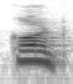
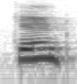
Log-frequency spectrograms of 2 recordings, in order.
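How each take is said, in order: First: The vowel is long and open, as in car. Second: The vowel is short and flat, as in cat. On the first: "British अंग्रेजी में हम इसे कांट कहते" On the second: "American English में इसे हम कैंट कहते हैं"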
